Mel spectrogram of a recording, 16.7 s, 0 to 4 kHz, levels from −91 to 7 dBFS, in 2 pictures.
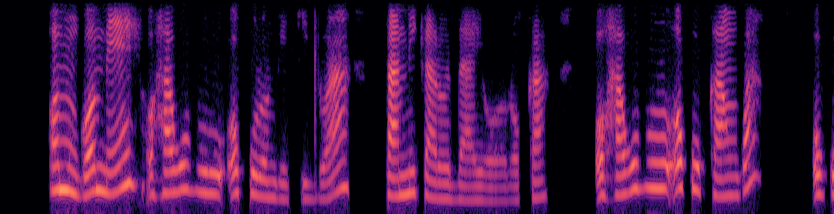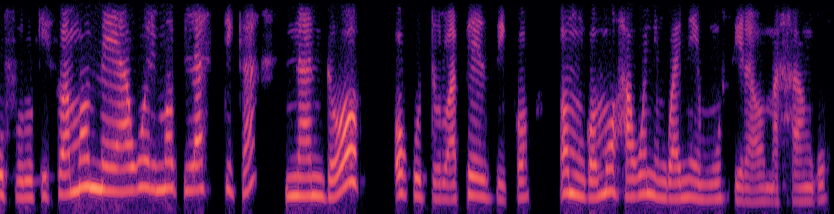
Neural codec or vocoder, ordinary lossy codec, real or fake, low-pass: none; Opus, 16 kbps; real; 3.6 kHz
